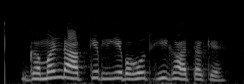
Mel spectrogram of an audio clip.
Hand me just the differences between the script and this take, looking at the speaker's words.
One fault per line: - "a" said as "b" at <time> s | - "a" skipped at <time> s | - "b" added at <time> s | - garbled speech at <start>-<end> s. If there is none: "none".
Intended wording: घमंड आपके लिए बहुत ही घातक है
none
